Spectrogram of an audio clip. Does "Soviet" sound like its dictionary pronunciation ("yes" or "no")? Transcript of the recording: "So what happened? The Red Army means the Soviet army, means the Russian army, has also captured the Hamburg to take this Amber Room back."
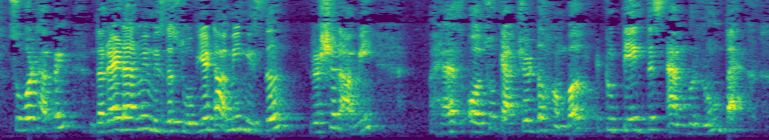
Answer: yes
